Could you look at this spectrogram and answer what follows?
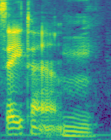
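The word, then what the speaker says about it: seitan: No, yeah, it's just pronounced Satan.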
